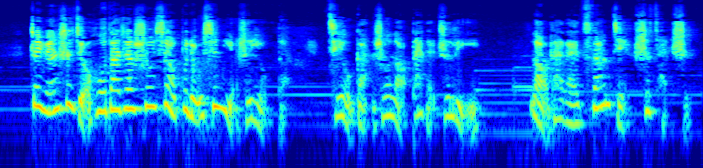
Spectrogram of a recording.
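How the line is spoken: Laughing, coaxing. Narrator (Chinese): 王夫人等因笑劝道

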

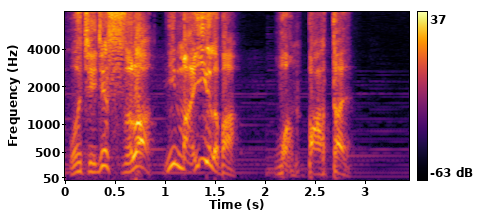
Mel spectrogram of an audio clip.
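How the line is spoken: Sudden shout. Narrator (Chinese): 我突然朝他吼道

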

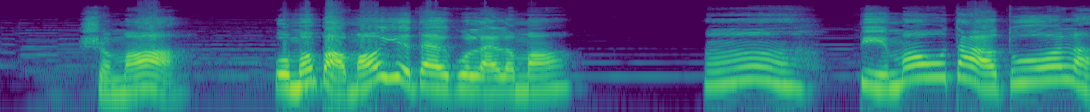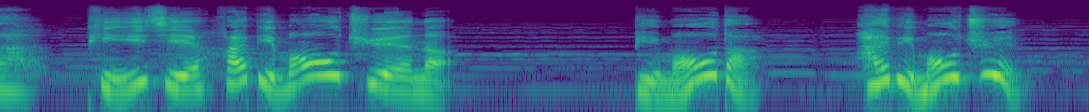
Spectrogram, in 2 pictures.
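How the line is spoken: Laughing father. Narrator (Chinese): 爸爸笑着说

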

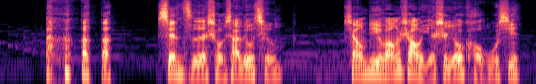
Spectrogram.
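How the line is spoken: Smiling. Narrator (Chinese): 龙宇微微一笑，道

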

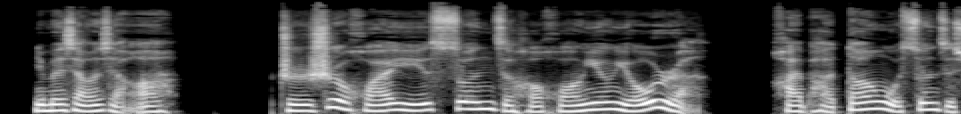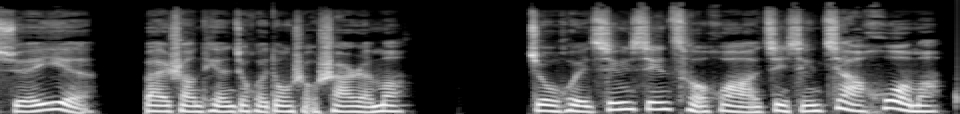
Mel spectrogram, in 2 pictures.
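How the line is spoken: Deep grave voice. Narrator (Chinese): 陆明沉声道

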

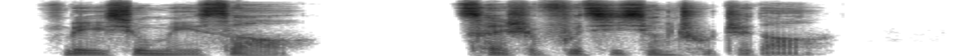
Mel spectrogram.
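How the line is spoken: Low, soft voice. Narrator (Chinese): 低声说着

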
